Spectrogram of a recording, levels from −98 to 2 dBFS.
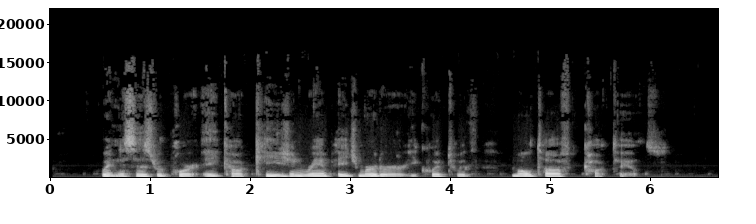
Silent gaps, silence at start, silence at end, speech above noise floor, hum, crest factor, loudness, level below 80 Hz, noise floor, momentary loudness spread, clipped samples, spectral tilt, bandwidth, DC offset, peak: none; 0.55 s; 0.8 s; 42 dB; none; 16 dB; -20 LUFS; -56 dBFS; -62 dBFS; 15 LU; under 0.1%; -8 dB/octave; 12 kHz; under 0.1%; -4 dBFS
